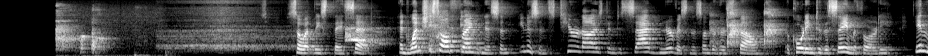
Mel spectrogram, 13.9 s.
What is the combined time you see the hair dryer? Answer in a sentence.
You can hear the hair dryer for 2 seconds altogether.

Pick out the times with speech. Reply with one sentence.
The speech can be heard from 4.3 to 13.8 s.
